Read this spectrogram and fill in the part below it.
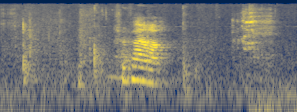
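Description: A middle-aged woman calls out calmly.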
